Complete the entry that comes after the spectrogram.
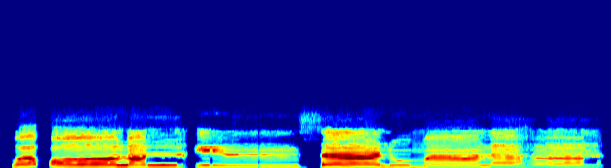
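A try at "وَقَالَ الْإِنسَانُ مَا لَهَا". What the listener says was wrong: Wa qalal insa sa. Nah, jangan angkat sa-nya. Wa qalal insanu ma laha.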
